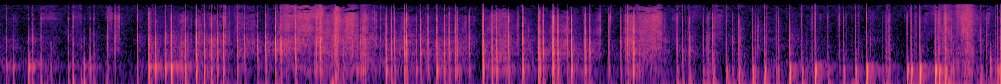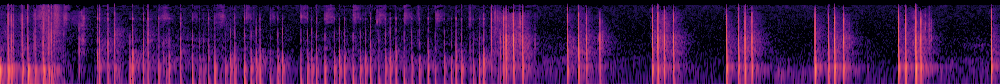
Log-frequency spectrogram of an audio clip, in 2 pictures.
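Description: Long acrylic nails tap and scratch the glossy cover of a closed, black-covered paperback novel held up in one hand, its solid paper block giving dull, low-mid thuds. For the first eleven seconds, rapid, dense tapping and scraping run together, then give way to a few sparse, separate taps with quiet gaps toward the end.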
